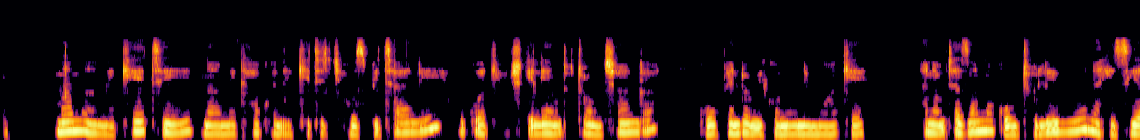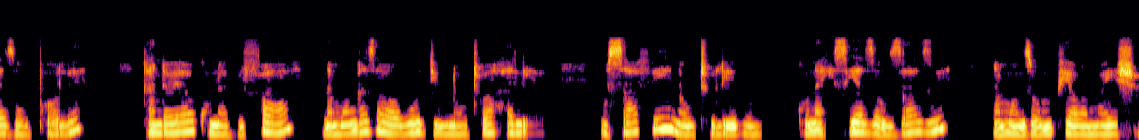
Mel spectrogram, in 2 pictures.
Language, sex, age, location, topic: Swahili, female, 25-35, Kisumu, health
